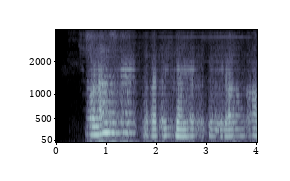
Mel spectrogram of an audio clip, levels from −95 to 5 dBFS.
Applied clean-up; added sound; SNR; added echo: neural separator model SepFormer WHAMR!.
